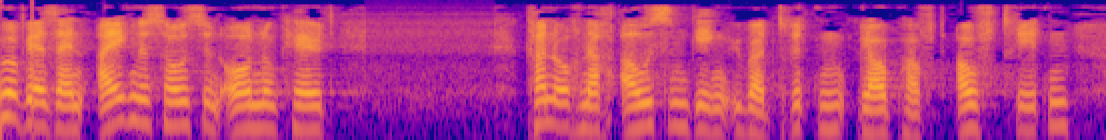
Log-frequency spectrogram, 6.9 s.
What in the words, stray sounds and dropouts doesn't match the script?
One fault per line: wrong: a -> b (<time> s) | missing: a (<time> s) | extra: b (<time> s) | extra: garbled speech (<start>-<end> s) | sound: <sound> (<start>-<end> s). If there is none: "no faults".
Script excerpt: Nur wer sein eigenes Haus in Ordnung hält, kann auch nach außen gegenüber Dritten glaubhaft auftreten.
no faults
